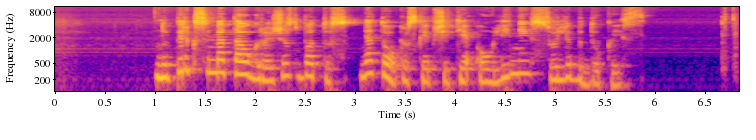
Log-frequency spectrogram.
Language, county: Lithuanian, Utena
